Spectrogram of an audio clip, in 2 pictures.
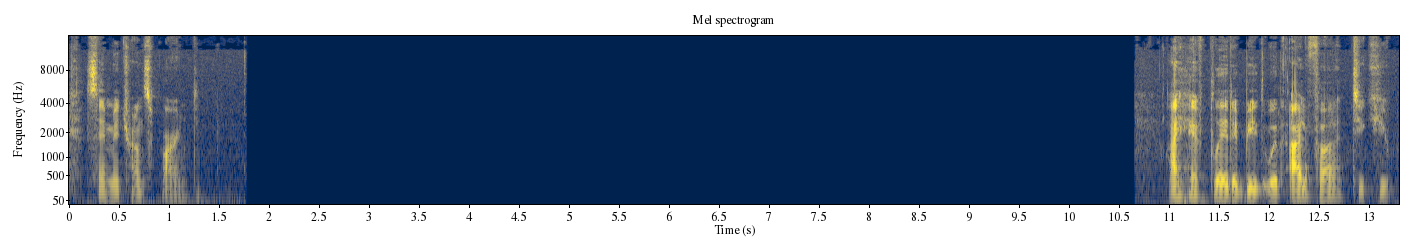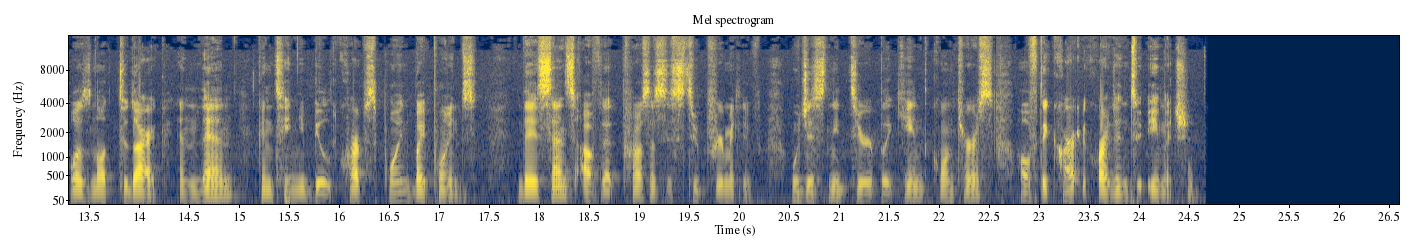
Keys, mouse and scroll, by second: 13.4 q, 14.4 q, 16.8-18.9 drag, 19.3 a, 19.8 c, 24.9 q, 26.2 a.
